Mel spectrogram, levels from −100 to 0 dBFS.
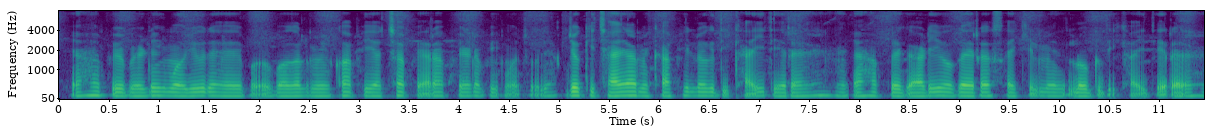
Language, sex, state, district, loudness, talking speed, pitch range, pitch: Hindi, male, Chhattisgarh, Balrampur, -34 LUFS, 190 wpm, 120-130 Hz, 125 Hz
